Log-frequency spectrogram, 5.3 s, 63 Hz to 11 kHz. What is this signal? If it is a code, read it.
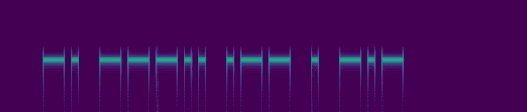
Morse code, heard as a keyed tone, about 17 wpm, 700 Hz. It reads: N8WEK
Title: USA Call Signs - 5 Characters - 17wpm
